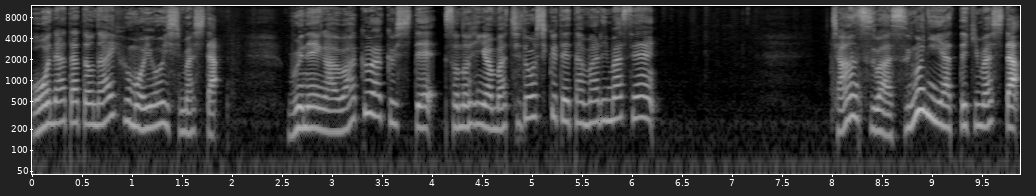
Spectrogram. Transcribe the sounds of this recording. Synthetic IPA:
o̞ːnat̪at̪o̞naiɸɯ̟mo̞jo̞ːiɕimaɕi̥t̪a | bɯ̟ne̞ɡaβakɯ̟βakɯ̟ɕi̥t̪e̞so̞no̞çiɡamat͡ɕid̪o̞ːɕi̥kɯ̟t̪e̞t̪amaɾʲimasẽ̞ŋ | t͡ɕãɰ̃sɨβasɨɡɯ̟ɲ̟ijat̪ːe̞kʲimaɕi̥t̪a

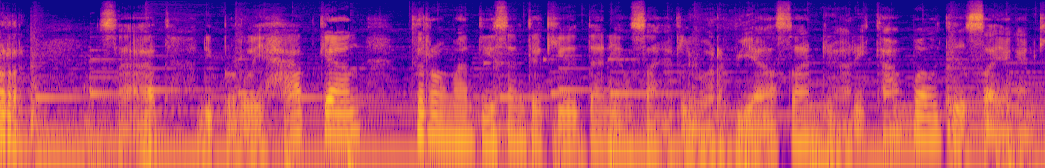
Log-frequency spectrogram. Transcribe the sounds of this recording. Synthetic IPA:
r | sa̰ʔat̪̚ | dipərlihat̪̚kan | kəɾomant̪isankəkiit̪anjaŋsaŋat̪luarbiasadaɾikapalkəsajaŋank

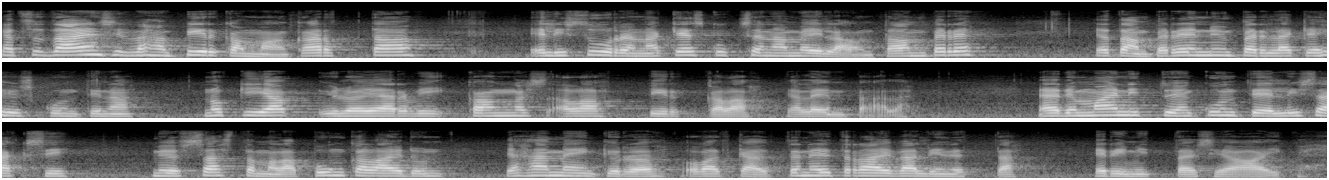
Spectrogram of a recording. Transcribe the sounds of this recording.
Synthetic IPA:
kɑt̪sot̪ɑːensiʋʋæhæmpirkɑmːˑɑːŋkɑrt̪ːɑː | elisuːrenɑkeskuksenɑmeilːæ̰ont̪ɑmpere | jɑt̪ɑmpereːnympærilːˑækehyskunt̪inɑ | nokiɑyløjærʋikɑŋːɑsɑ̰lɑpirkːɑlɑjɑlempæ̰ːlæ̰ | næidemmɑinit̪ːujeŋkunt̪ielisæksi | myøssɑst̪ɑmɑlːˑɑpuŋkɑlɑidun | jɑhæmeːŋkyrøʔo̰ʋɑt̪kæyt̪ːæneːt̪rɑiʋælinet̪ːæ | erimit̪ːɑisiɑ̰ɑiko̥jɑ̥

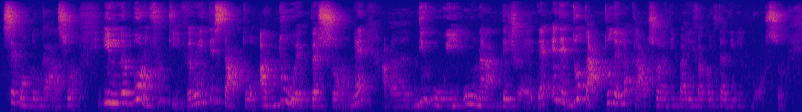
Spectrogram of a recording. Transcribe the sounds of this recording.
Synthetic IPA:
sekond̪ʊka̰ːzʊ | ilbwɔːnofɾut̪ʰːiːfeɾoɛint̪est̪aːt̪ʊʔad̪uːepersɔ̰ːne | d̪ikujunad̪et͡ʃɛːd̪eʔɛd̪ɛd̪ːot̪a̰ːt̪ʊd̪elːakla̰wsolad̪ipaːɾifakolt̪ad̪irimbɔ̰rsʊ

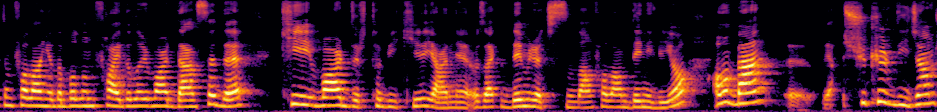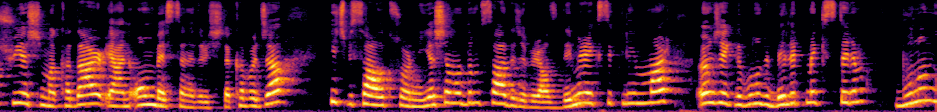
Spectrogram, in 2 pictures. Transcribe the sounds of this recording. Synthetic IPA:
t̪ʰimfalˠanjad̪abalˠɯnfajd̪alˠaɾɯvaɾd̪ænsɛd̪ɛ | cʰivaɾd̪ɯɾt̪ʰabiːcʰijaːnɪø̰zɛlʲiclʲɛd̪e̞miɾat͡ʃʰɯ̥sɯnd̪anfalˠand̪e̞nilʲijoamabænːjʃycʰyɾd̪ijid͡ʒɛmʃujaʃɯmakʰad̪aɾ̥jaːniʔo̞nbɛʃe̞ned̪iɾiʃt̪ʰɛkʰabad͡ʒa | hit͡ʃbisaːlˠɯkso̞ɾunujaʃamad̪ɯmsaːd̪e̞d͡ʒɛbiɾazd̪e̞miɾɛcsiclʲiimvaɾ̥ø̞nd͡ʒelʲiclʲɛbunubibe̞lʲiɾt̪̚mɛci̥st̪ʰe̞ɾim | bunun

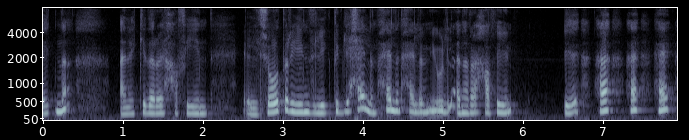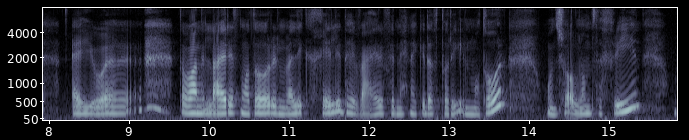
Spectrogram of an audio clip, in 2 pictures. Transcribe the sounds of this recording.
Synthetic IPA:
et̪næ | ʔænæked̪æɾˤɑːjħæfiːn | ʔḛlʃɑːt̪ˤeɾjenzeljekt̪ebliːħeːlænħeːlænħeːlænjʔuːliʔænæɾˤɑːjħɑfiːn | æhæhæhæʔæjwæ̰ | t̪ˤɑbʕɑnelːḭʕa̰ːɾefmɑt̪ˤɑːɾˤelmælekxæːled̪hæjebʔæ̰ʕa̰ːɾefʔenːʔeħnæked̪æfi̥t̪ˤɑɾiːʔelmɑt̪ˤɑːɾˤweʔenʃæ̰ːʔɑ̰lˤːɑːmesæfɾiːn

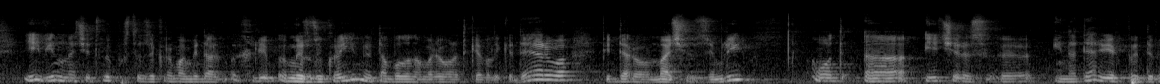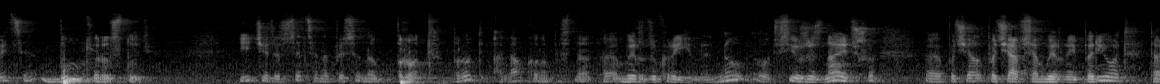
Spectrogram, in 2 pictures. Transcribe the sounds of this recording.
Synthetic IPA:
iʋʲinznɑt͡ʃʲit̪ʲʋɪpʊ̥st̪ɪwzɔkɾɪmɑmed̪ɑlʲxlʲibmɪrzʊkɾɐjinɔjʊt̪ɑmbʊlˠɔnɐmɐlʲɔʋɐnɔt̪ɐ̥kɛʋelˠɪkɛd̪ɛɾʋɐpʲid̪ːɛɾeʋɐmɛt͡ʃɛ̰zʲzʲemlʲi | ot̪ | it͡ʃeɾez̥ | inɐd̪ɛɾʲʋʲjɐkpɾed̪ɪʋɪt͡sʲːɐbunkɪɾɔ̰st̪ṵtʲ | it͡ʃeɾezwsɛt̪sɛnɐpɪsɐnɔbɾɔt̪bɾɔt̪ɐnɑmkɔlˠɔ̰nɐ̰pɪsɐnɐ̰mɪrzʊkɾɐjinɔjʊnuɔt̪w̥sʲiwʒɛznɑjʊtʲʃɔ | pɔt͡ʃpɔt͡ʃɑwsʲɐmɪrnɪjpeɾʲiɔd̪ː

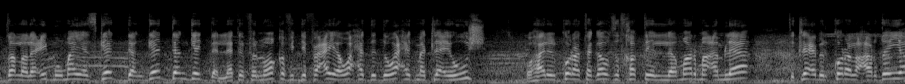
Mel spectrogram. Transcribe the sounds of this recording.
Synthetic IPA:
ɑbd̪ˤɑlˤːɑlaʕiːbmʊmæjːæzɡed̪ːænɡed̪ːænɡed̪ːænlæːkenfilmæwɑːqefed̪ːɪfaːʕejːæwaːħed̪̚d̪ˤɨd̪ːwaːħed̪mæt̪læːʔihuːʃ | weɦælɪlkoɾˤɑt̪æɡæːwːæzt̪xɑt̪ˤːilmɑɾˤmæʔæmlæ | t̪ɪt̪laʕebelkoɾˤɑlʕɑɾˤd̪ˤejːɑ

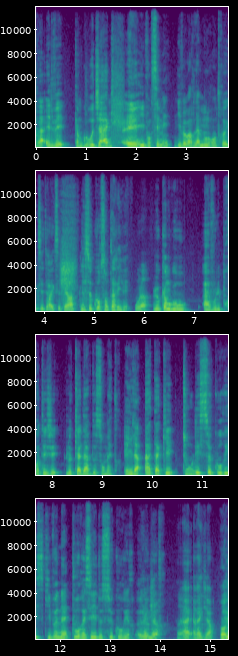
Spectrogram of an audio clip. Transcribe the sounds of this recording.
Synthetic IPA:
vaʔelvekɑ̃ɡuʁudʒakeilvɔ̃semeilvaavwaʁd̪əlamuʁɑ̰̃t̪χøɛkset̪eʁa̰ɛ̰kset̪eʁa̰lesəkuʁsɔ̃t̪aʁivḛləkɑ̃ɡuʁu | avulypχɔt̪eʒeləkad̪avʁəd̪əsɔ̃mɛt̪χeilaat̪akʲet̪ulesəkuʁist̪kʲivənɛpuʁesejed̪əsəkuʁiʁləmɛt̪χ | ɛ̰ʁɛɡœ̰ʁo

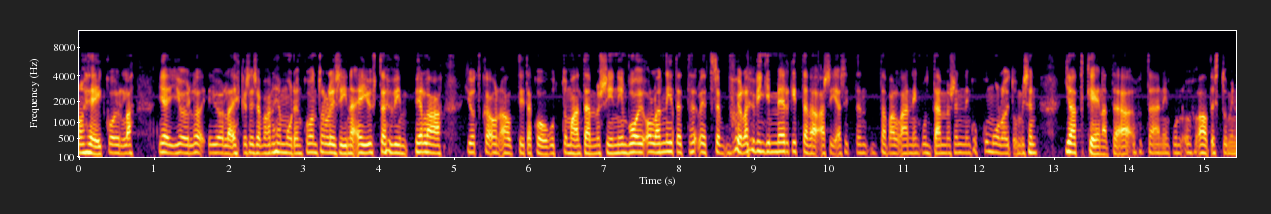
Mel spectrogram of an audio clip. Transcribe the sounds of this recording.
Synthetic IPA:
oheikoilːɑjɑjoilːɑjoilːɑehkæseseʋɑnhemːuːdeŋkont̪rolːˑisiːnæ̰ʔeiyht̪æːhyʋimpelɑːjot̪kɑonɑlt̪ːiːt̪ɑkoukut̪ːumɑːnt̪æmːøsiːnninʋoiʔolːɑnniːt̪et̪ːæet̪ːseʋoiolːɑhyʋiŋkimmerkit̪ːæʋæʔɑ̰siɑsit̪ːent̪ɑʋɑlːɑ̰ːnniːŋkunt̪æmːøsenniːŋkukkumuloit̪umisenjɑt̪keːnɑt̪æ̰ːt̪æ̰ːniːŋkunɑlt̪iht̪umin

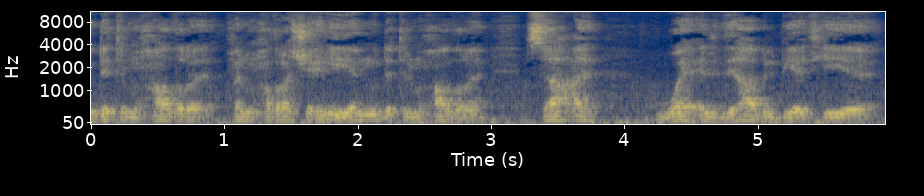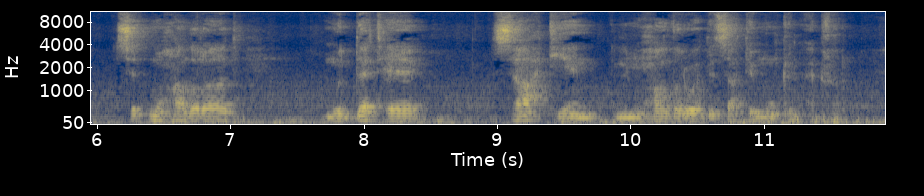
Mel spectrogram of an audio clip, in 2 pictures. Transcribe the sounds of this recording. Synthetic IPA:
ʊd̪ːalmʊħɑːðˤɑɾˤɑfalmʊħɑːðˤɾˤɑːt̪ʃahlɪjːamʊd̪ːalmʊħɑːðˤɑɾˤɑ | saːʕawɪɪlðːahaːbɪlbjeːt̪hɪjːa | sɪt̪ːmʊħɑːðˤɑɾˤɑːt̪ | mʊd̪ːat̪ha | saːʕat̪ʰeːnlmʊħɑːðˤɑɾˤwaħd̪asaːʕat̪eːnmʊmkɪnʔa̰kθɑ̰ɾˤ

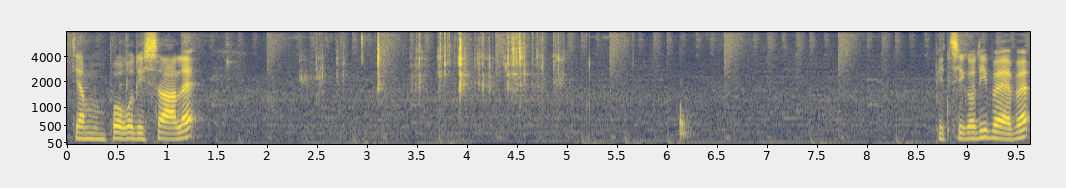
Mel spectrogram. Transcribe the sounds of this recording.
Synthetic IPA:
t̪jaːmoumpɔːkod̪isaːle | pit̪sːikod̪ipɛːpe

